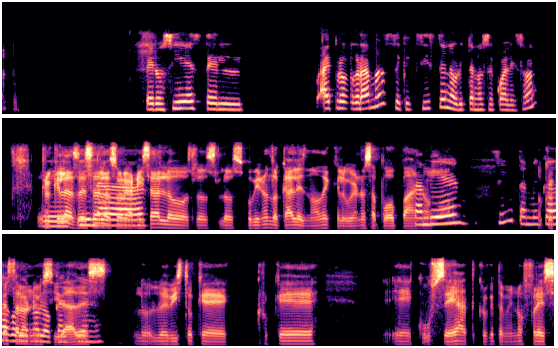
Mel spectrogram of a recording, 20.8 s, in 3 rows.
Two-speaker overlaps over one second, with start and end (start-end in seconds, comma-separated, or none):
7.4-8.9, 13.6-15.2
